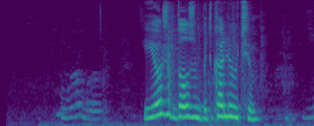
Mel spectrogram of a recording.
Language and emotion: Russian, neutral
